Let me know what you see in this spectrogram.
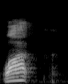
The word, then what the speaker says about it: Lot: Do we have an official pronunciation on that? – Lot? Yep. – Like he throws a lot of discs.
